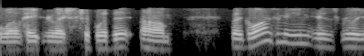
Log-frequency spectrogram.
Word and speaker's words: galantamine: It's galantamine? – Yeah, galantamine.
